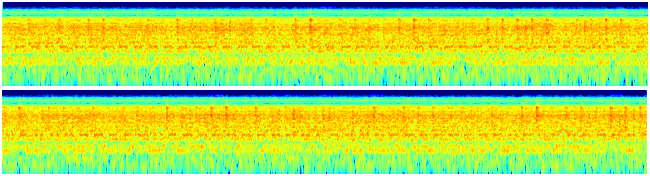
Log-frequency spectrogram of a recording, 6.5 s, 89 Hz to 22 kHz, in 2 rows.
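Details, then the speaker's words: Air compressor with new motor replacing the failed, high-hours old one, running normally; steady motor-and-pump drone with quick pumping beat, no knocking or rattle, building pressure. Unloader check valve in tank bleeds 130 PSI head pressure so motor restarts against 0. "New one's running good. It's now the unloader valve."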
